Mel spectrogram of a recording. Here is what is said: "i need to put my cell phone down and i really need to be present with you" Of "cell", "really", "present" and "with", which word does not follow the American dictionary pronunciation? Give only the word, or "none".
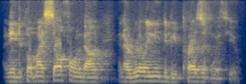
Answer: none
